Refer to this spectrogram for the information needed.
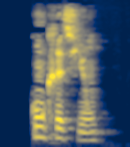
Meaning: concretion
- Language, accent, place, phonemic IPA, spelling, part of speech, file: French, France, Lyon, /kɔ̃.kʁe.sjɔ̃/, concrétion, noun, LL-Q150 (fra)-concrétion.wav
